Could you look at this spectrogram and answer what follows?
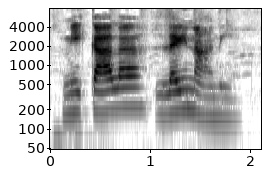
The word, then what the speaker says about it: Mikala Leinani: Hey everyone, welcome back to I Like It Raw podcast with your girl Mikala Leinani, or MK if you cannot pronounce my name, but let's just take some time to say my name slowly. Mikala, Mikala Leinani, Mikala Leinani.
